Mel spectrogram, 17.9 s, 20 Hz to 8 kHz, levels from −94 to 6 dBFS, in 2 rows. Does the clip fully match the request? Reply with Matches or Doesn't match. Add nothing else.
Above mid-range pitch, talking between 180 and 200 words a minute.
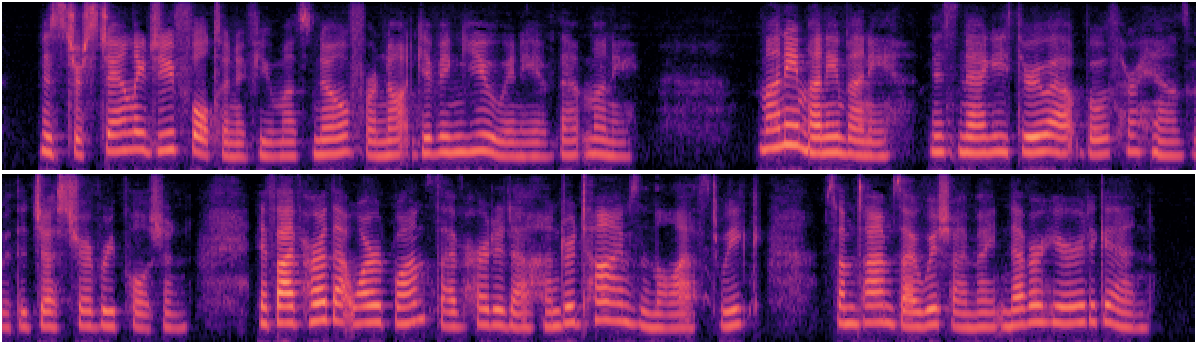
Matches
